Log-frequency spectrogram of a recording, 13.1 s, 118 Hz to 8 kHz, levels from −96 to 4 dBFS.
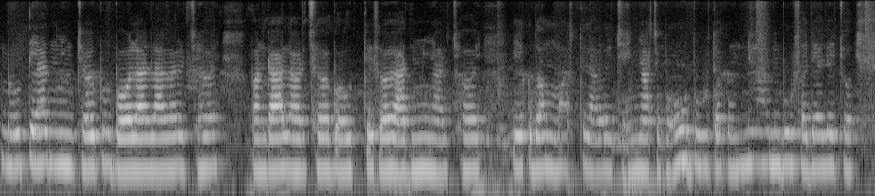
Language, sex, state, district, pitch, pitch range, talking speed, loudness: Maithili, female, Bihar, Samastipur, 210 Hz, 205-220 Hz, 135 wpm, -27 LUFS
